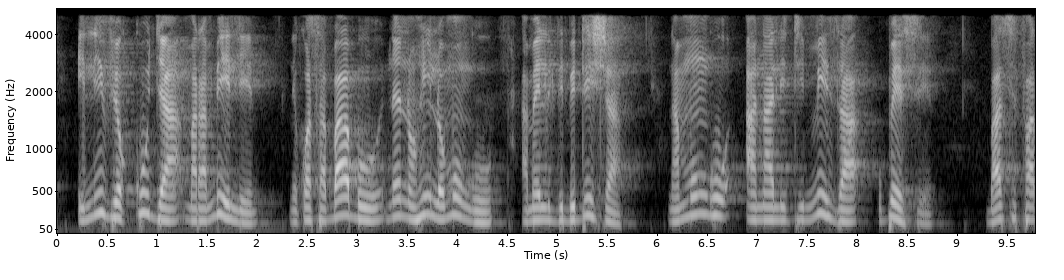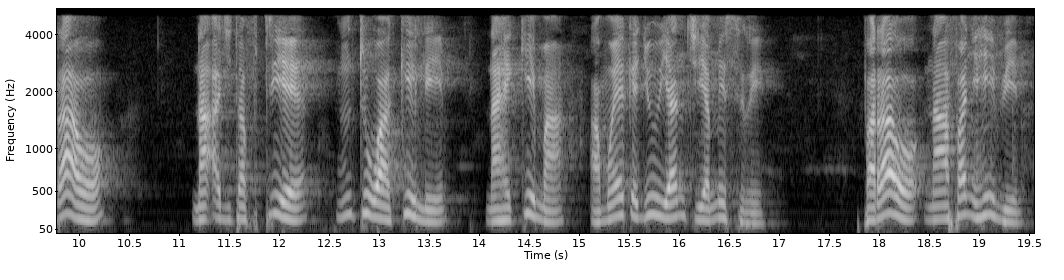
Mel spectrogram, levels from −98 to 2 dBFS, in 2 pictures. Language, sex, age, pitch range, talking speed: Swahili, male, 40-59, 140-195 Hz, 100 wpm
